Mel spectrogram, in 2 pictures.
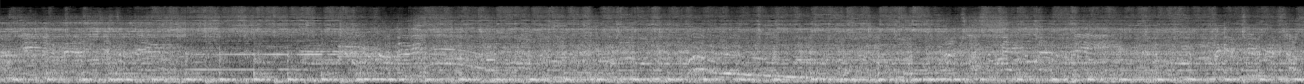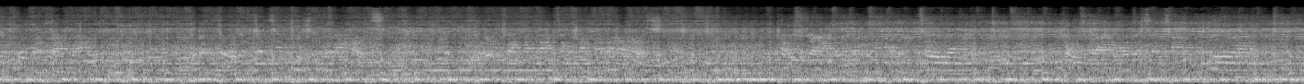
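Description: Punk rock band playing a song live, with electric guitars strumming over a steady full band sound. A falling slide in pitch comes about seven seconds in.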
